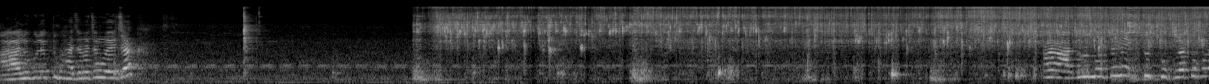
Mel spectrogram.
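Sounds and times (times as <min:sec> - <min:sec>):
oil crackles and pops: 0:04.2 - 0:12.0
potatoes sizzling in hot oil: 0:04.2 - 0:12.0.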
